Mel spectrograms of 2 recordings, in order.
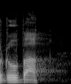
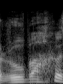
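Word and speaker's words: Laubach: 저에게 가장 큰 도전을 주었던 그 계기가 되었던 분이 프랭크 루박 선교사입니다. 그냥 정확한 발음으로 하기는 쉽지 않은데 프랭크 루바흐 선교사라고 해야 되나요? 근데 우리 생명의 말씀사에서는 프랭크 루박이라고 그냥 그렇게 번역을 했더라고요.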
